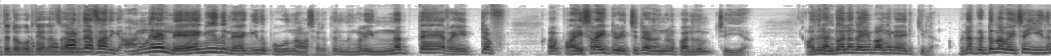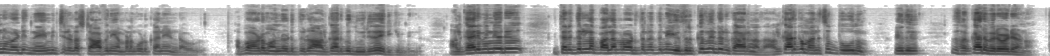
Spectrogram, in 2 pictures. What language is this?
Malayalam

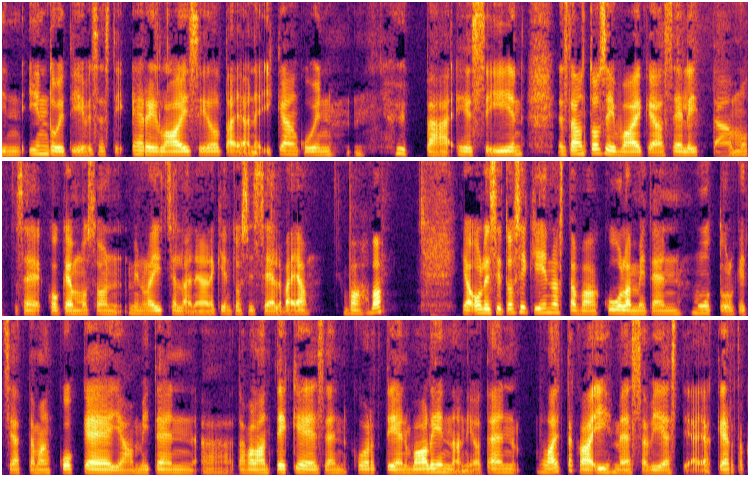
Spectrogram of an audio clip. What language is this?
Finnish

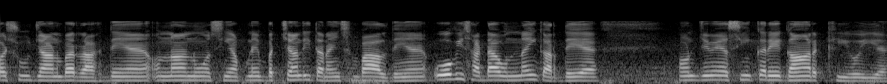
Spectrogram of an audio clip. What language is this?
Punjabi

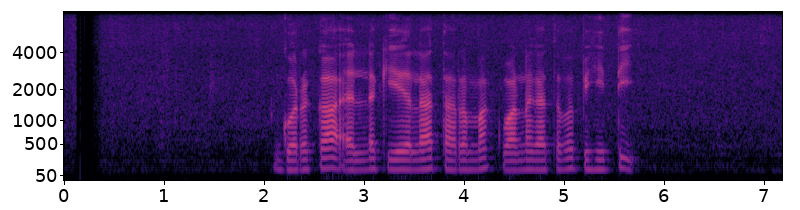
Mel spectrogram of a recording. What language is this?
Sinhala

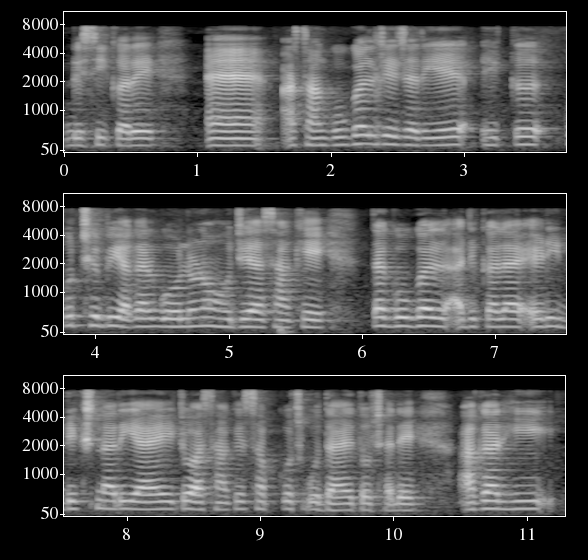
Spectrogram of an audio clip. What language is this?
Sindhi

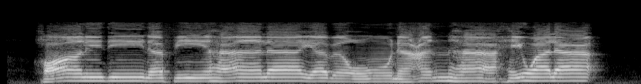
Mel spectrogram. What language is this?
Arabic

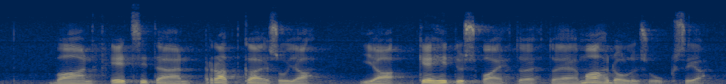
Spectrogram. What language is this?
Finnish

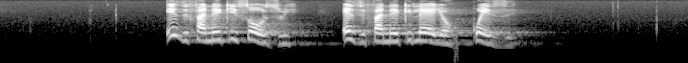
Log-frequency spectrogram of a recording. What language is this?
Xhosa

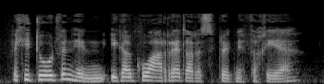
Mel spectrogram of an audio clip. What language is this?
Welsh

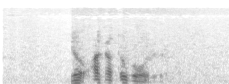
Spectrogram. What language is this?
Japanese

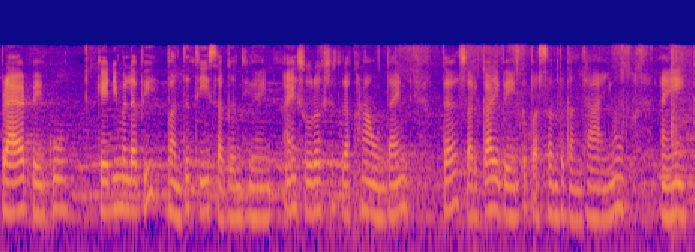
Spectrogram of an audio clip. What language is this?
Sindhi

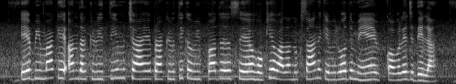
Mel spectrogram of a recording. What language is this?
Bhojpuri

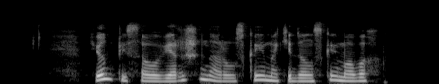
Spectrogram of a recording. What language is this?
Belarusian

